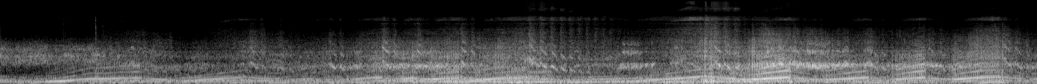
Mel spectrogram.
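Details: BMW E36 with 2JZ swap: revs sweep with rough stuttering firing and tyre squeal, misfire now in first and second gears; AFR jumping, running rich; owner suspects it needs a retune.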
